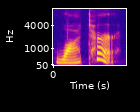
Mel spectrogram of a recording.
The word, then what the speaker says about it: water: So we don't say water. That takes too much effort. We say water, water. It sounds like W-A-D-E-R, water.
